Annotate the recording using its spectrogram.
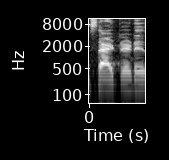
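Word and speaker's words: Saturday: सैटरडे क्या होता है, ये सैटरडे, आर इसमें एक्चुअली साइलेंट होता है ना। तो ये सैटरडे होता है, नॉट सैटरडे, ठीक है।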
